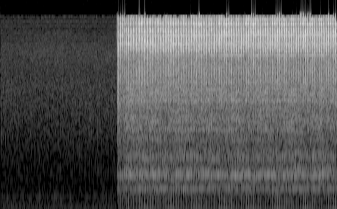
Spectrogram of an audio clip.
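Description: Near silence, then about one and a half seconds in a loud, steady hiss-like noise starts abruptly, with a few faint steady tones in it.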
